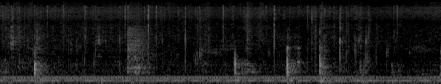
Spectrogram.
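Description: Dried red chili peppers and ginger fry in oil in a pan, a continuous close sizzle broken by scraping stirs and small crackling pops.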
